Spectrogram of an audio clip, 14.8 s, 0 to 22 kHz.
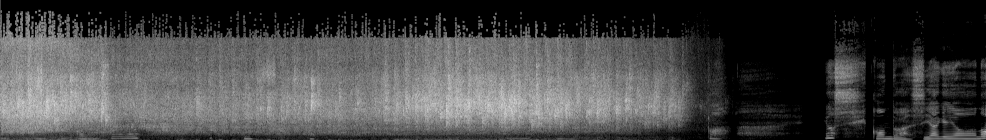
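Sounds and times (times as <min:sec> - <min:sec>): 
shower water rinsing oil from hair: 0:00.0 - 0:10.6
quiet drips from shower: 0:00.0 - 0:10.7
speech: 0:13.2 - 0:14.7.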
